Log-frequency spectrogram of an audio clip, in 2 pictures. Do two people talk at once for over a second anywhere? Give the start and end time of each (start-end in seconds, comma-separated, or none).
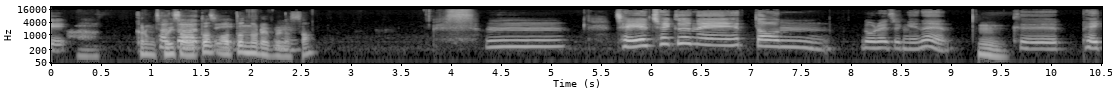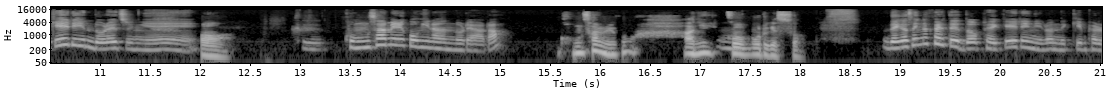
1.0-2.5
